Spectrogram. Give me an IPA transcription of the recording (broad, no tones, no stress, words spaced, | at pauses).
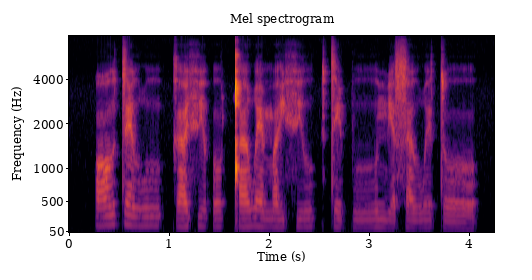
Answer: ɔu̯tɛu̯wuːʔ kɐfʲoʔo ǃɐwɛmɐi̯ fʲuːkte puːmʲɐsɐu̯wɘ to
